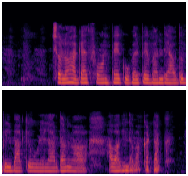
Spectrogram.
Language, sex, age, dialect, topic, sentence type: Kannada, female, 31-35, Dharwad Kannada, banking, statement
